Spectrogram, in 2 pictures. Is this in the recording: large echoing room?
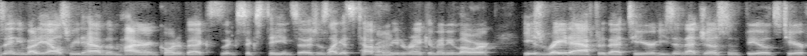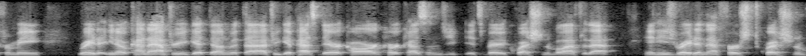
no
